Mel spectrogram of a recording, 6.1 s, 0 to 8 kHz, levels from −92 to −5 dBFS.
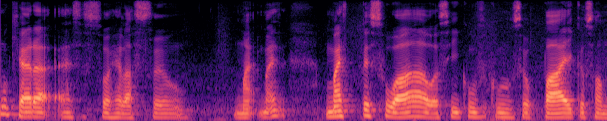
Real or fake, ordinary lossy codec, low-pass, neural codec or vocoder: real; none; none; none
